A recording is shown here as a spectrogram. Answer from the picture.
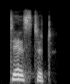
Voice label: "testate", Indian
